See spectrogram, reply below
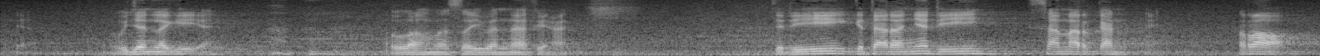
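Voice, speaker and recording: A man teaches Quran pronunciation, slowly drawing out each letter sound and tagging "ya" onto almost every phrase. His voice sits at an ordinary middle pitch. Long reverb from the mosque hall trails behind him over a faint hiss of noise. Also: a bit bright. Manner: patient, slow demonstrations of letter sounds, adds "ya" after nearly every phrase.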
